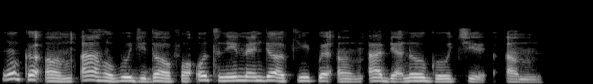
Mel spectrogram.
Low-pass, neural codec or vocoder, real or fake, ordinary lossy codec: 5.4 kHz; codec, 16 kHz, 4 kbps, FunCodec, trained on LibriTTS, 50 frames a second; fake; MP3, 32 kbps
